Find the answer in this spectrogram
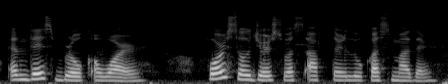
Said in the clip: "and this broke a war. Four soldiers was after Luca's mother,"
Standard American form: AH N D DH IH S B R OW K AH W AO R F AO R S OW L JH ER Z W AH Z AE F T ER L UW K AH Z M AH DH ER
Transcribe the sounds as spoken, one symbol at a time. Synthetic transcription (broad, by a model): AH N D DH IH S B R OW K AH W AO R F AO R S OW L JH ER S W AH S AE F T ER L UW K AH S M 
